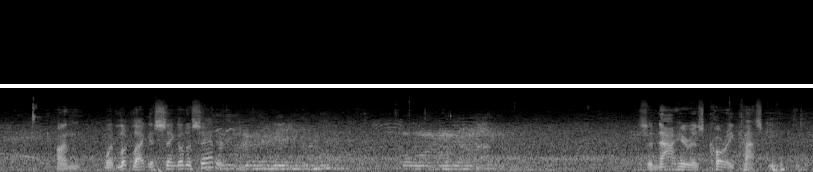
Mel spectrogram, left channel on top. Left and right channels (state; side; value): silent; left; digital silence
